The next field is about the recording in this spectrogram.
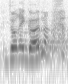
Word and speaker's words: Oregon: c'est comme ça qu'on prononce, d'Oregon,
